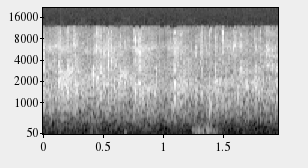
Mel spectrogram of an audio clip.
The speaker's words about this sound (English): Now that's worthy of clapping to the Lord. Amen.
